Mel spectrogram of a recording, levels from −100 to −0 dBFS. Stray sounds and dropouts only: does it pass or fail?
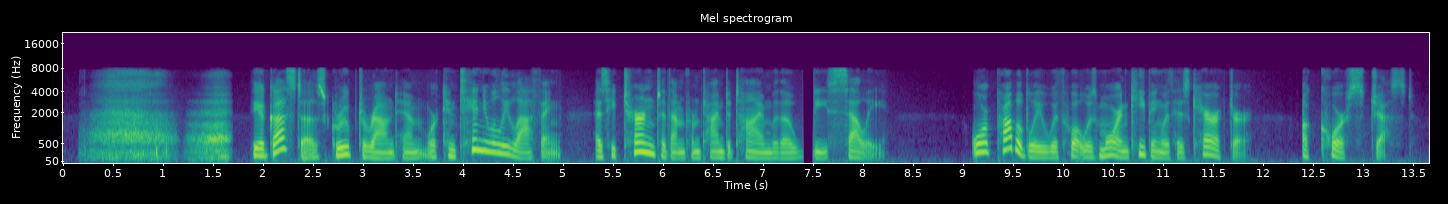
fail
